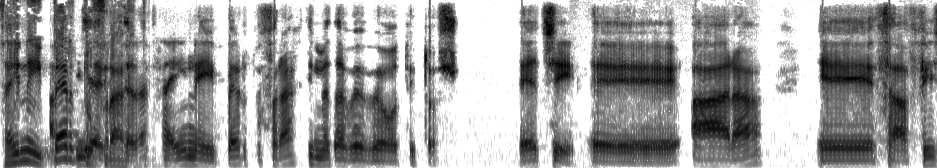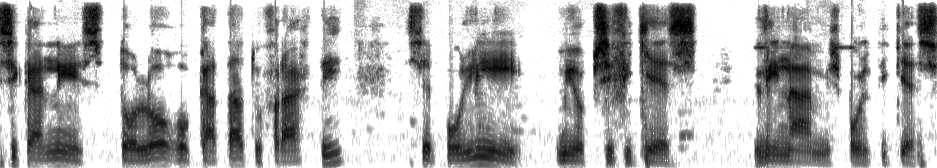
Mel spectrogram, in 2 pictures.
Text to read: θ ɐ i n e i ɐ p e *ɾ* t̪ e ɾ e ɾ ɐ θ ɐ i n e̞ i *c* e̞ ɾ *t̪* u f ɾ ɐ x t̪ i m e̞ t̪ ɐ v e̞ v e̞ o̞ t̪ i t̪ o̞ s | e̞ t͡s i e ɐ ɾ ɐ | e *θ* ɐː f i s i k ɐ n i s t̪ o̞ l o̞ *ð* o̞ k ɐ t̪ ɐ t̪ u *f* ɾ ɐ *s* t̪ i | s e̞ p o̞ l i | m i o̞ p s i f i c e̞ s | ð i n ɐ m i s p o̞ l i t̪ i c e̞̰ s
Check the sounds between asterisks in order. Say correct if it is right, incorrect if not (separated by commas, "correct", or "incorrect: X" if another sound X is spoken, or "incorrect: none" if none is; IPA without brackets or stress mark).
correct, incorrect: p, correct, correct, incorrect: ɣ, correct, incorrect: x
